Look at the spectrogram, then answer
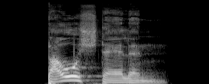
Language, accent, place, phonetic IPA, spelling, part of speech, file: German, Germany, Berlin, [ˈbaʊ̯ˌʃtɛːlən], Baustählen, noun, De-Baustählen.ogg
- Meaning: dative plural of Baustahl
